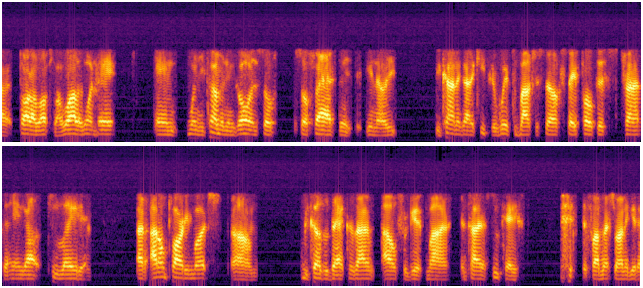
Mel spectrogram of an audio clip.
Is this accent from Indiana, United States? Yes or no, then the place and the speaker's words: no; Detroit, Michigan, United States; now in North Carolina, United States; Well, I'm originally from Michigan, Sacramento, Michigan, okay. And grew up in the Detroit area. But I live in North Carolina.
